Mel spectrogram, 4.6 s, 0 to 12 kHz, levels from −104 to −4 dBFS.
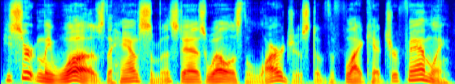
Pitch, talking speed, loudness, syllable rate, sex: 110 Hz, 185 wpm, -18 LUFS, 5.2 syllables/s, male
